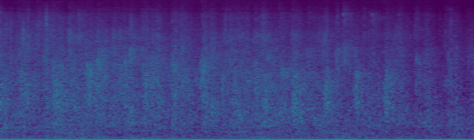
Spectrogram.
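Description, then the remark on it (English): A crowd claps steadily for several seconds for some Iranian brothers asked to stand up, a dense, even wash of many hands applauding together with no voices heard over it. “Can we give them a big clap?”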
